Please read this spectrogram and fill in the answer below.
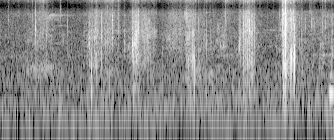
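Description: Footsteps through undergrowth, about five uneven steps, faint.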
